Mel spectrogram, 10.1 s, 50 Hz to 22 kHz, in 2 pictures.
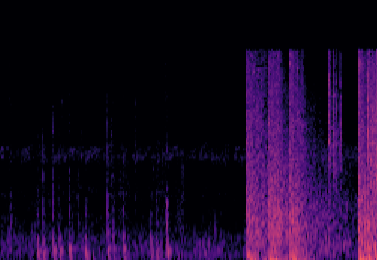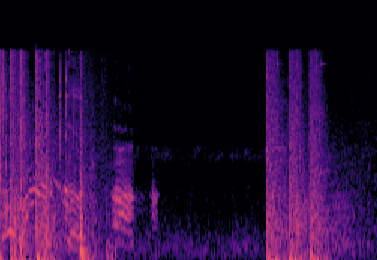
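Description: Bursts of rapid automatic gunfire from the Mafia 3 video game, loud clusters of shots separated by quieter stretches with faint clicking.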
